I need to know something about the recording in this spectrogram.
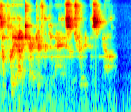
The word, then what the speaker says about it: Daenerys: I know, but I just like it's Daenerys.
